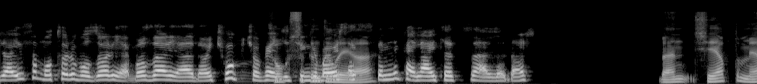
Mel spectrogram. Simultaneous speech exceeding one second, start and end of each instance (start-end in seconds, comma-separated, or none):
2.3-3.8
